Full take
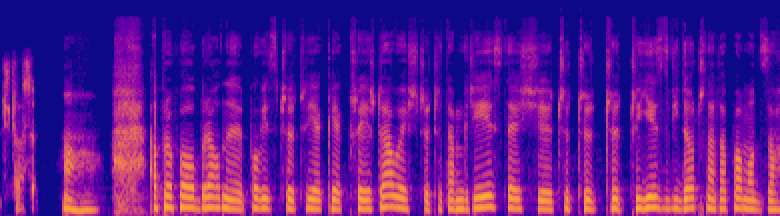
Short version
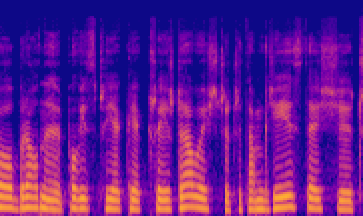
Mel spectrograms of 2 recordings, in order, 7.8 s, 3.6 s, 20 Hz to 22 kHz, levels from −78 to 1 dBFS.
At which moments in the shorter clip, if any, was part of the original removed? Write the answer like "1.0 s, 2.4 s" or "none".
1.0 s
